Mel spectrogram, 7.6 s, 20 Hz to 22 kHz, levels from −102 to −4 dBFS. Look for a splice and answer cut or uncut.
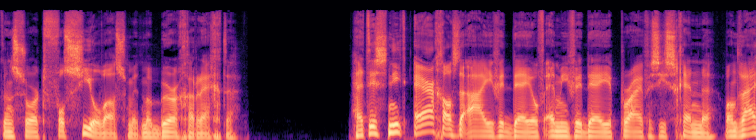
uncut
